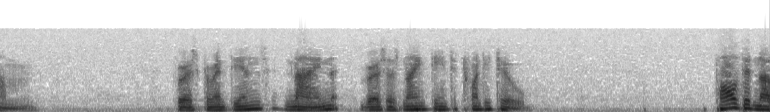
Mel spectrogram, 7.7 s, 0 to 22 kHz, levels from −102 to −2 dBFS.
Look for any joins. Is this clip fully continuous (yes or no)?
no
